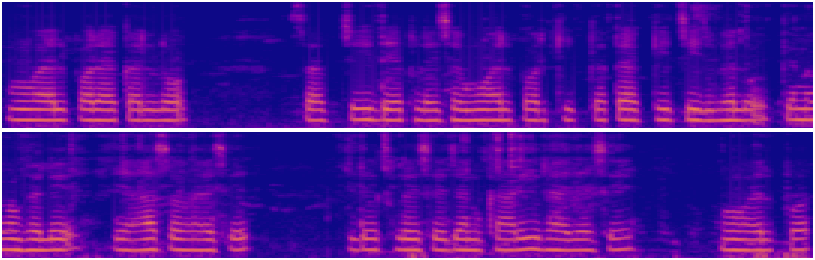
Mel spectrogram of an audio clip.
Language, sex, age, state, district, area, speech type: Maithili, female, 30-45, Bihar, Araria, rural, spontaneous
